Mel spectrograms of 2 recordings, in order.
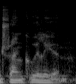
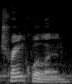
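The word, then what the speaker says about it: Tranquillien: Meet me in Tranquillion. I always pronounced it Tranquillin, because I just apparently ignore the I, but I guess it would be Tranquillion, huh?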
